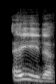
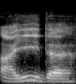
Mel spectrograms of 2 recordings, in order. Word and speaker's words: AIDA: It's the first part of the AIDA formula, or AIDA formula, some people pronounce it.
